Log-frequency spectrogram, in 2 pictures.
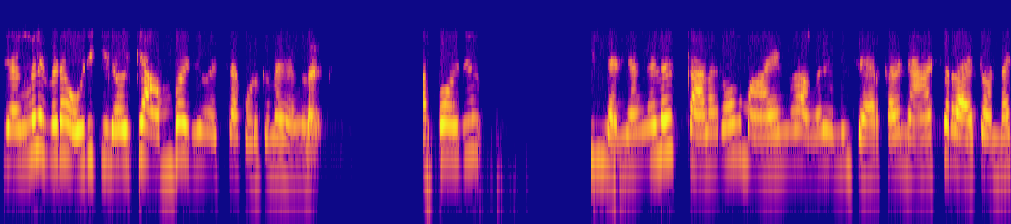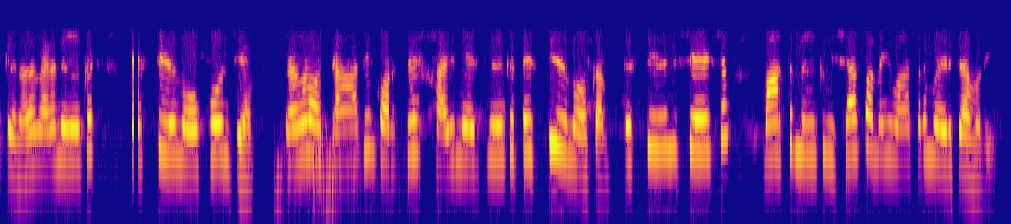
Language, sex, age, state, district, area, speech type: Malayalam, female, 18-30, Kerala, Idukki, rural, conversation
